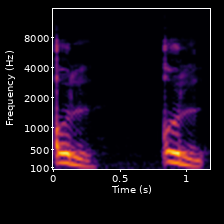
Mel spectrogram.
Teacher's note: কফটি জিব্বার গোড়া উপরে তালু থেকে উচ্চারণ হয়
